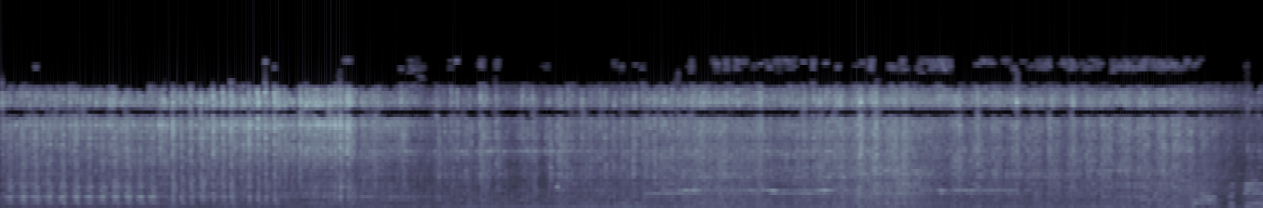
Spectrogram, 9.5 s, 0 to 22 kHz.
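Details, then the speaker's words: VW camper van revived after 10+ years parked, running rich and dumping fuel: rough idle with uneven loose rattle about four times a second; detached exhaust part moving inside its mount causing the rattle. "this is no longer attached to that and this sound this rattle [Music] it's literally moving inside that plant and that's the rattle we're hearing"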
